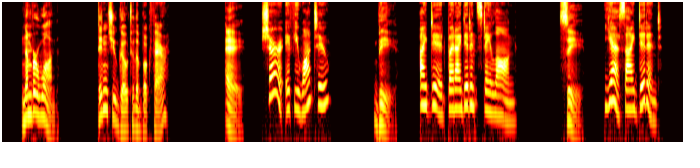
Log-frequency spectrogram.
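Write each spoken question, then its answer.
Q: Didn't you go to the book fair?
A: B: I did, but I didn't stay long.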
